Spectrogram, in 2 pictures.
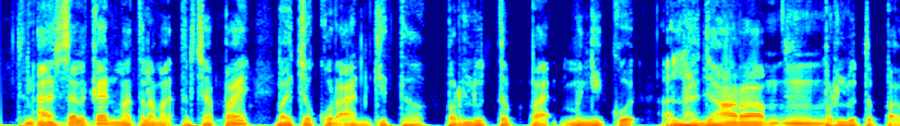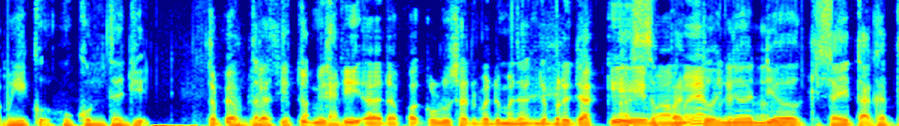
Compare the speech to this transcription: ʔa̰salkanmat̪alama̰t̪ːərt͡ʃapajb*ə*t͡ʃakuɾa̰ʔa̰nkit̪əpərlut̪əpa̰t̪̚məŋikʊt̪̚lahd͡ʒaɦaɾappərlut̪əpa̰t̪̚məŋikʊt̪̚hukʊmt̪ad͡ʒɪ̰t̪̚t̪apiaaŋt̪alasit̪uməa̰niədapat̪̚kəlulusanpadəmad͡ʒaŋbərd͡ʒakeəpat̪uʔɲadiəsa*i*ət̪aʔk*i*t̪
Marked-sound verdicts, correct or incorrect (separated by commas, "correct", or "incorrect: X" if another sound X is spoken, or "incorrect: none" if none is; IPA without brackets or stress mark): incorrect: a, incorrect: j, incorrect: a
